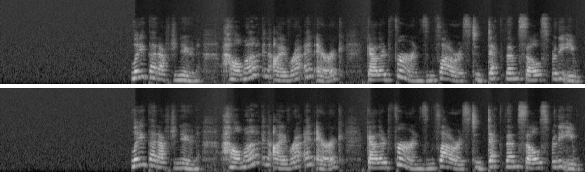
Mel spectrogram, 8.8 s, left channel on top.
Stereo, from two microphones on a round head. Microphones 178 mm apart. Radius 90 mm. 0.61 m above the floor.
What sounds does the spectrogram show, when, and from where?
2.0 s a woman speaking: 55° right (ahead or behind), 3 m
